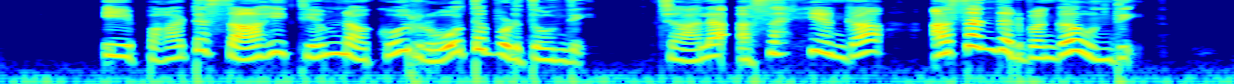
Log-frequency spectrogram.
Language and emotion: Telugu, disgusted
